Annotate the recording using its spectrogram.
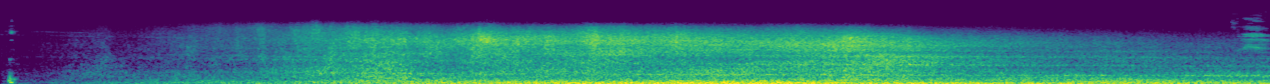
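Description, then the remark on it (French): A steady, broad roar builds over the first few seconds and then holds loud and constant, like an airplane engine droning during a flight to Paris, with no voices present. “Mais enfin, j'étais sur l'avion pour partir à Paris.”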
